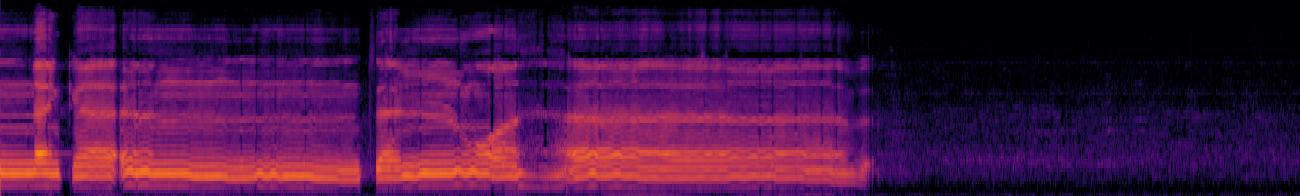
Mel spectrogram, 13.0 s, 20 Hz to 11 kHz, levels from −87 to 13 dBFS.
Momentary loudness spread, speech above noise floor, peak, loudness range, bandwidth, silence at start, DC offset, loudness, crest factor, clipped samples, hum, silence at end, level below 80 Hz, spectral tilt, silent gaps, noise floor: 8 LU; 40 dB; -6 dBFS; 11 LU; 9.6 kHz; 0 s; under 0.1%; -26 LUFS; 22 dB; under 0.1%; none; 4.3 s; -76 dBFS; -4 dB/octave; none; -64 dBFS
